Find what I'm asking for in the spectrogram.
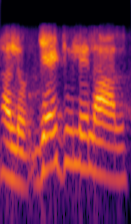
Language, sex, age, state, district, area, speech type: Sindhi, female, 45-60, Gujarat, Surat, urban, conversation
